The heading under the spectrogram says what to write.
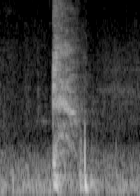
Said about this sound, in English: What are you doing coughing in my face?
